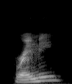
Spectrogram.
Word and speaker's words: Raimi: How do you pronounce his name? Raimi? – Raimi? – Raimi. – I was saying Rami my whole time.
